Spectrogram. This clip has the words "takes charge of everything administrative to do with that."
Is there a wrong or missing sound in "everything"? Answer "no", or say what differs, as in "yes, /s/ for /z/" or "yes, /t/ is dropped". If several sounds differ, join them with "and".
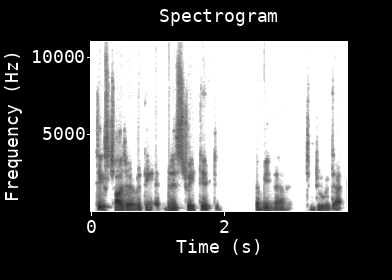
yes, /t/ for /θ/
